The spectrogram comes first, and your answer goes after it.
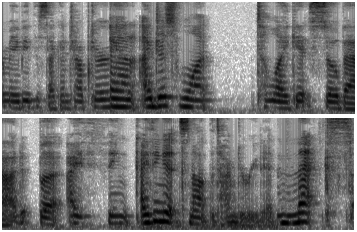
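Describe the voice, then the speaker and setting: A woman's voice: mid-range voice, gravelly, darkish tone, breathy edge. A young woman chatting casually and effusively about books she read, with lots of fillers. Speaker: book reviewer. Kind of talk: casual book review vlog.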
